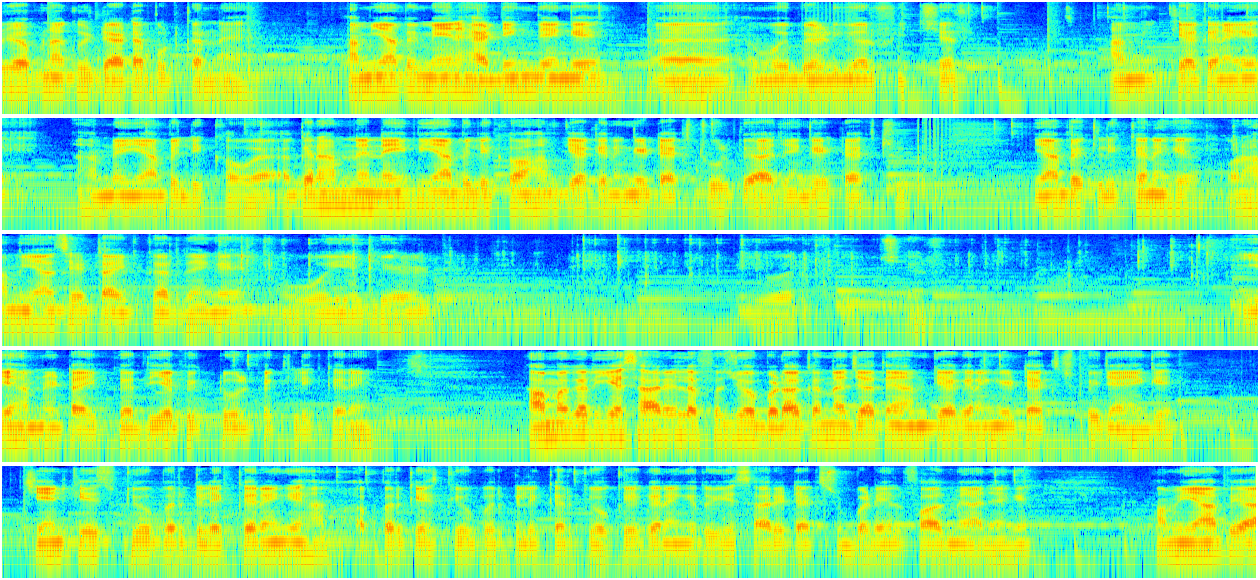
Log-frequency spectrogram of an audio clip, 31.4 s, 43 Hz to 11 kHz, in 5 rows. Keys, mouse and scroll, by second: 0.8 scroll down 1, 2.4 click, 7.8 scroll up 1, 9.7 click, 12.5-17.8 typing, 15.1 Return, 18.2 ctrl+space, 20.0 click, 23.7 click.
